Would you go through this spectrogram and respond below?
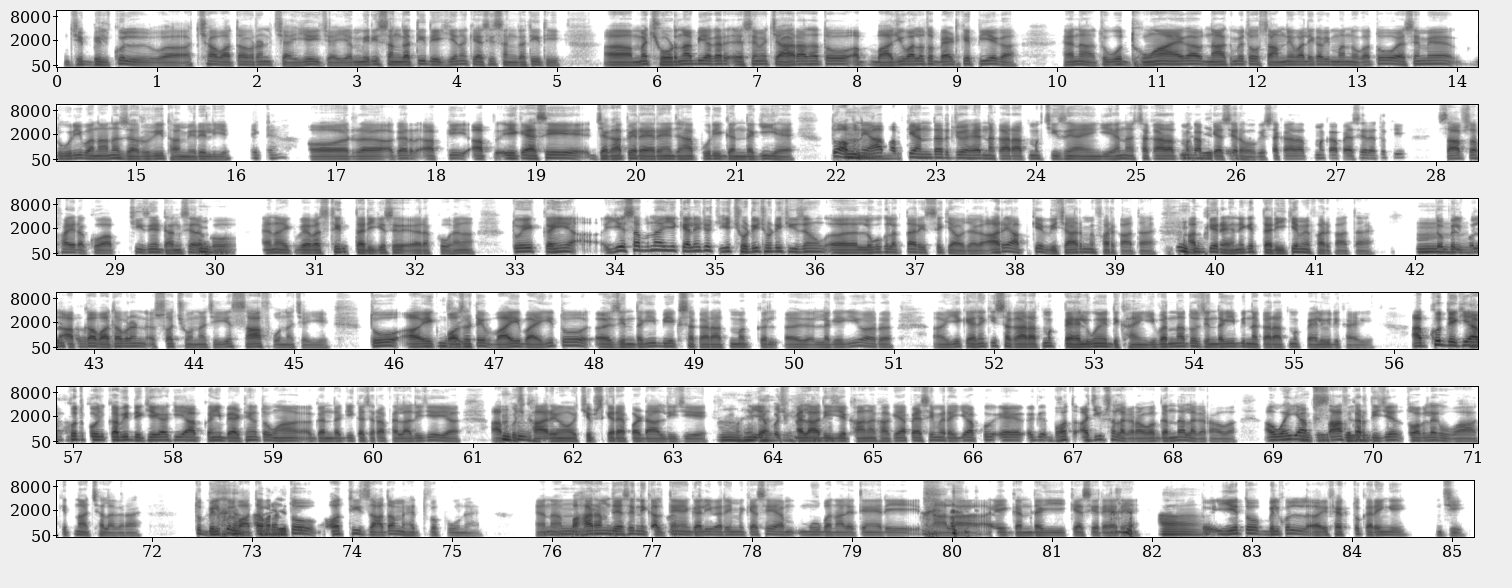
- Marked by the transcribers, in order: chuckle; other background noise; in English: "पॉज़िटिव वाइब"; chuckle; in English: "रैपर"; chuckle; laughing while speaking: "हाँ"; laugh; in English: "इफ़ेक्ट"
- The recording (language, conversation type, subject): Hindi, podcast, क्या आपने कभी खुद को माफ किया है, और वह पल कैसा था?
